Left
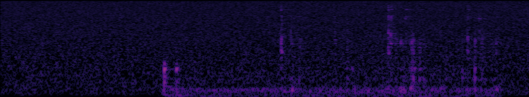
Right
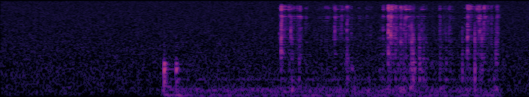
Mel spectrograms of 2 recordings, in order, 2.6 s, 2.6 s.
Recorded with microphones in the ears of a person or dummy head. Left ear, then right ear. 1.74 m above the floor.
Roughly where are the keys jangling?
Right.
